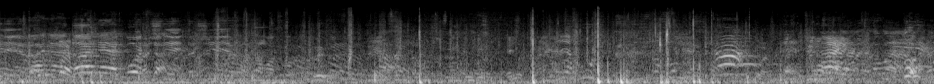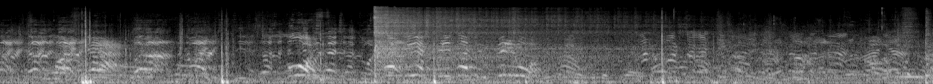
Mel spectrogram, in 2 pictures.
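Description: Men shout and call out to each other across an open pitch outdoors.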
